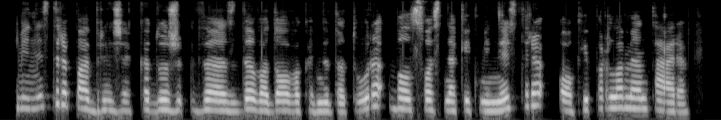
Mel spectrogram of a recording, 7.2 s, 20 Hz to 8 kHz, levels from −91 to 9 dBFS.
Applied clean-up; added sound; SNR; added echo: none; none; none; none.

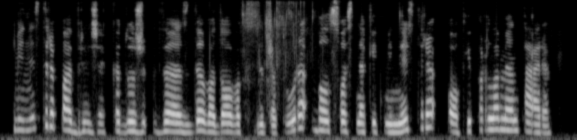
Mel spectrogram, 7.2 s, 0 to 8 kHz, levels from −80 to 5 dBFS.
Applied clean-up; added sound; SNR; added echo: neural diffusion model UNIVERSE++.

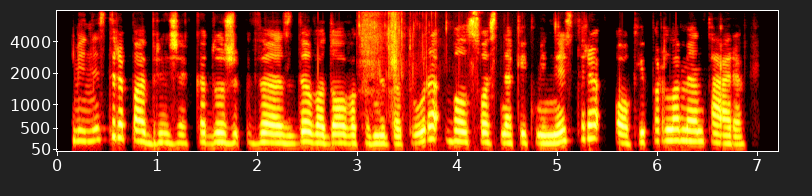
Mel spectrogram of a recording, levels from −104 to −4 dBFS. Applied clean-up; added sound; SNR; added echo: neural mask model RNNoise.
